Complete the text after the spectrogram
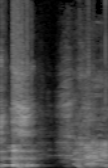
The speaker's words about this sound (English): It's just a little snort. It comes right out of my, you know.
